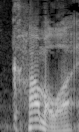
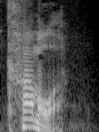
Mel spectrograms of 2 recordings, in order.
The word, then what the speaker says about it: Kamala: My name is pronounced Kamala. And she even phonetically spelled it for the maggots and whatnot out there. C-O-M-M-A hyphen L-A. Kamala.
